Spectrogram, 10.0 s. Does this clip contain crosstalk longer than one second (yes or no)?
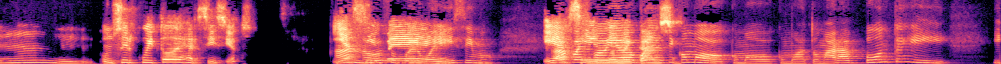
yes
